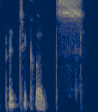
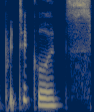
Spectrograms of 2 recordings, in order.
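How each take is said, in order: First: Lower, softer, breathy repeat; low hushed echo; muttered echo. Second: Said in the usual way. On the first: Real, not acted. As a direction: echo it to yourself.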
